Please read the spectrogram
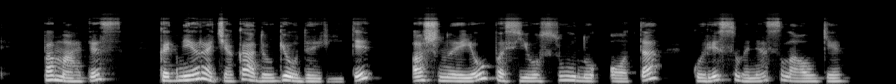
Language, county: Lithuanian, Šiauliai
